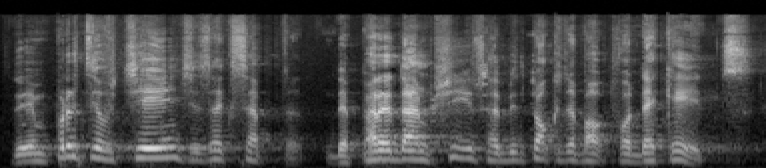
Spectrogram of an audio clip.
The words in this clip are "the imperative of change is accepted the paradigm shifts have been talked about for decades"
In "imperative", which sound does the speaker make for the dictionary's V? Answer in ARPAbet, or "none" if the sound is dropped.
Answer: none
